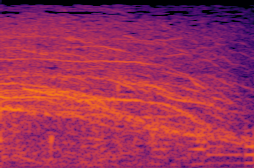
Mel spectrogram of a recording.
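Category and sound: sound effect, crowd cheering sound effect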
